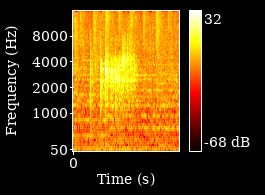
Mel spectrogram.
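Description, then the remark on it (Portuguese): Dice clatter across a table for a damage roll in a game, a quick burst of bright clicks and rattles that settles within about a second, followed by a low, steady background hiss. No one speaks. “Pode rolar o dano.”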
